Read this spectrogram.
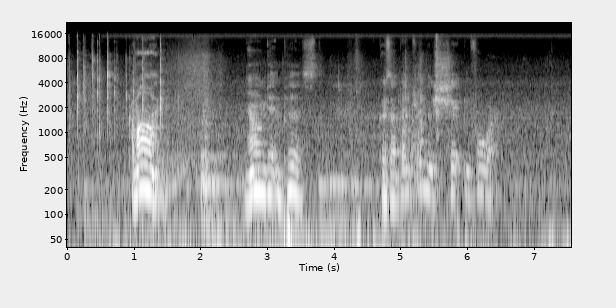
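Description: A young man speaks casually into a microphone, close by.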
